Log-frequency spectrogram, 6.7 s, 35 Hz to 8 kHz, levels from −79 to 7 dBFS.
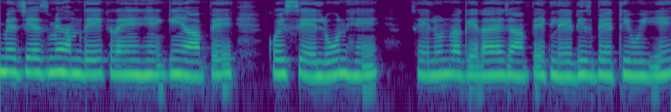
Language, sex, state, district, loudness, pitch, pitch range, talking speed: Hindi, female, Jharkhand, Jamtara, -26 LUFS, 215 Hz, 205-225 Hz, 180 wpm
